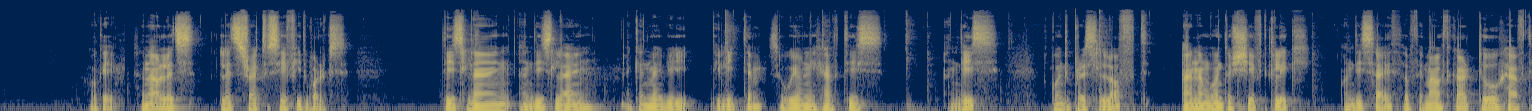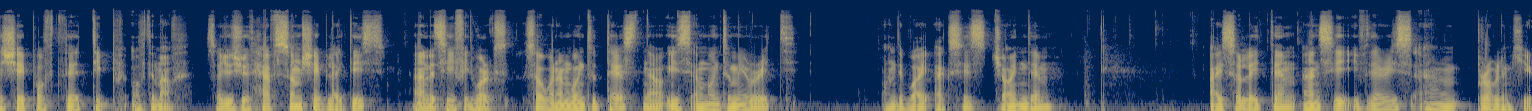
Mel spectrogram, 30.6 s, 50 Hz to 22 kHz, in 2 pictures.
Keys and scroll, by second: 1.2 2, 7.2 x, 8.1 2, 10.9 i, 22.0 alt+x, 25.2 j, 26.8 shift+h, 28.2 shift+super+e.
